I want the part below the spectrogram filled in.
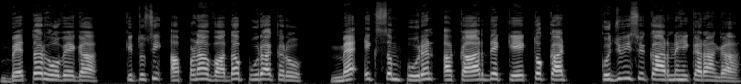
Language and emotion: Punjabi, angry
